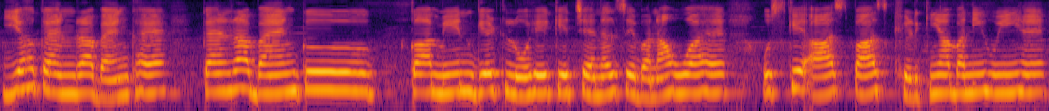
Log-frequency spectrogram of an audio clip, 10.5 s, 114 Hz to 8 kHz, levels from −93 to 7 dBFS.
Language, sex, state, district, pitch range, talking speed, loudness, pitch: Hindi, female, Uttar Pradesh, Muzaffarnagar, 230-245 Hz, 125 wpm, -17 LUFS, 235 Hz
